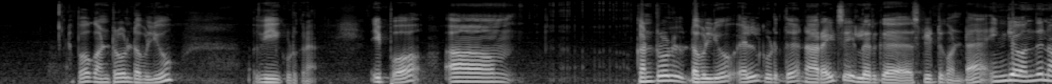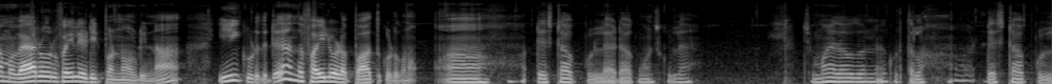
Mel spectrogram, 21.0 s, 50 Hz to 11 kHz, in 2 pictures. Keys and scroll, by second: 1.1 ctrl+w, 2.7 ctrl+v, 6.3 ctrl+w, 6.7 l, 12.5-13.2 typing, 15.1 Tab, 15.9 Tab, 16.7 Tab, 17.2 Tab, 17.5-18.1 Tab, 18.9-20.9 typing.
